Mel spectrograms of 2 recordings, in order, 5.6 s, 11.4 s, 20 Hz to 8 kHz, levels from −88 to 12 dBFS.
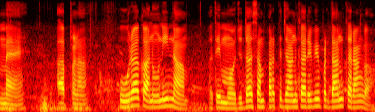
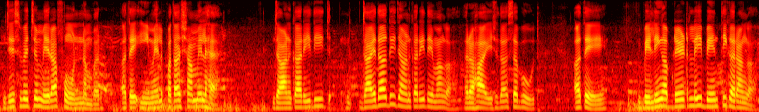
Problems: constant background noise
